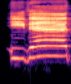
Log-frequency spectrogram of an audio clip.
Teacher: دال کو ہم نے نرمی سے پڑھا اور دال کو ہم نے 2 سیکنڈ تک لمبا بھی کیا ہے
